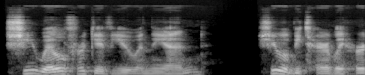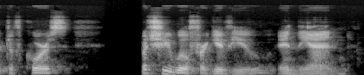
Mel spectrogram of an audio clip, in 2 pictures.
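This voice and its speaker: A man voicing a sly elderly male potion seller who coaxes with smooth, insinuating persuasion. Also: low voice, animated, unhurried, darkish tone, muffled recording. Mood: coaxing.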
